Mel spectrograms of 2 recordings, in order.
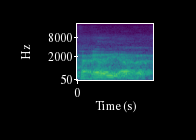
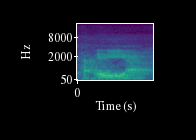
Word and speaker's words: paella: Now we had this roasted cochineal, and we had the other specialty of that restaurant was, I called it paella, but the waiter corrected my pronunciation, paella.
